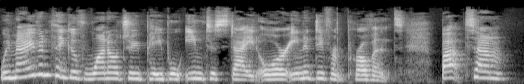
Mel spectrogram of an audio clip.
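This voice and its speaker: Speaking at a moderate pace with a high pitch, a woman with an Australian accent keeps her loudness very even and her pitch variation ordinary. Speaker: network marketing coach, video blogger. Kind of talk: direct-to-camera business tutorial. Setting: temporary home office in hotel room.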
